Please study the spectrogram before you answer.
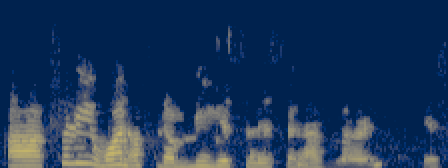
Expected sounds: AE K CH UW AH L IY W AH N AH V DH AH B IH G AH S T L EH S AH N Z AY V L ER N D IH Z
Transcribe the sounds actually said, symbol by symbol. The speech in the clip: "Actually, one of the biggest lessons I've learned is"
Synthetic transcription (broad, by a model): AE K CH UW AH L IY W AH N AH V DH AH B IH G AH S T L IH S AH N AY V L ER N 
